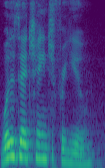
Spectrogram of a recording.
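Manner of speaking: irritation in voice. Telling the listener to stop dwelling on the past: irritation in voice. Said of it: "I apologize if I have irritation in my voice".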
